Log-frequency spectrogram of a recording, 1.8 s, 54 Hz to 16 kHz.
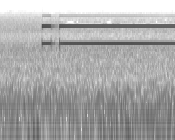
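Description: A multimeter's continuity buzzer, probing a shorted circuit on the board of an Astron 45-inch smart TV that has no power, gives a few quick chirps. These settle into a steady, unbroken high beep.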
